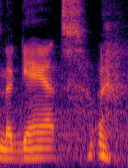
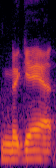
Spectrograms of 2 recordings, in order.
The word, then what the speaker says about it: Nagant: I didn't care that I mispronounced Nagant.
